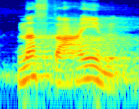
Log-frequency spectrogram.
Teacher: Nasta'in hukumnya mat arid li sukun karena sebelum waqaf ada mat tabi'i. Cara membacanya boleh panjang 4 harakat atau lebih dan juga boleh 2 harakat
